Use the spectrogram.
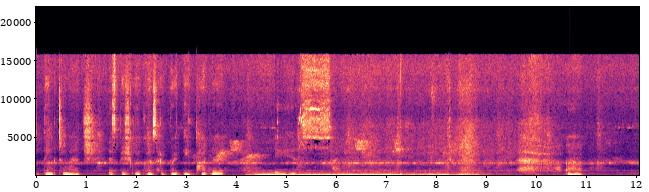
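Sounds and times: loud low hum: 0:04.1 - 0:09.2.

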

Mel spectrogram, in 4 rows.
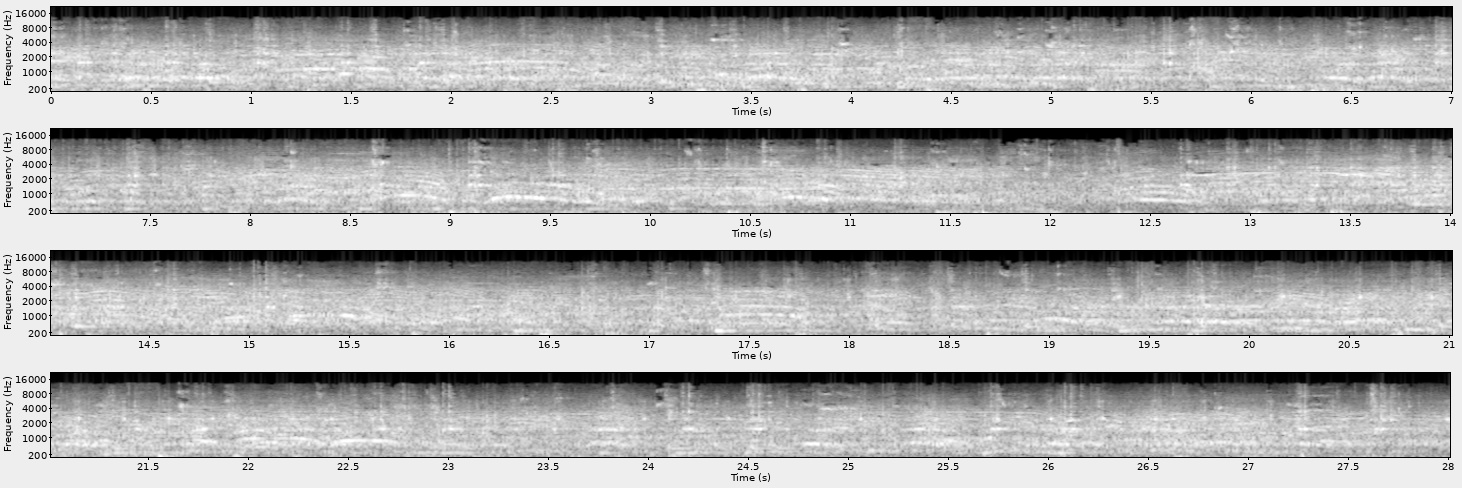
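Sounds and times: crowd voices buzzing: 0:00.0 - 0:28.0
sneaker squeaks: 0:00.2 - 0:20.8, 0:21.4 - 0:25.8.

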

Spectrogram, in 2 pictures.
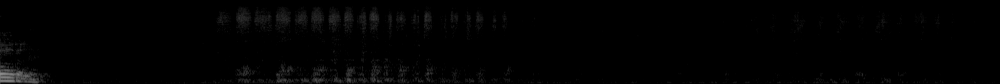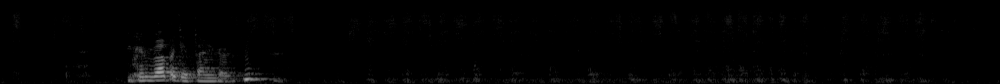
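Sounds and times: charcoal scratching on paper: 0:01.8 - 0:11.3, 0:12.2 - 0:20.0.

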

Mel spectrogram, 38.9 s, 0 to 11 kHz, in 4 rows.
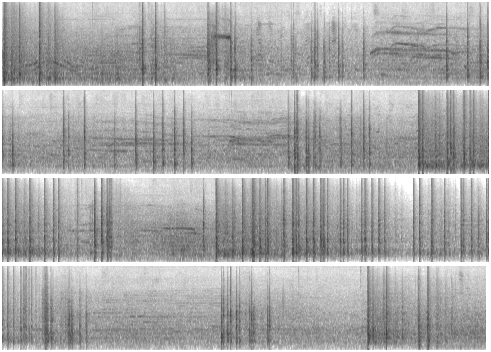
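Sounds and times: firework cracks: 0:00.0 - 0:07.4, 0:08.8 - 0:10.3, 0:10.9 - 0:13.8, 0:15.4 - 0:22.3, 0:23.4 - 0:31.3, 0:33.5 - 0:35.6, 0:36.2 - 0:38.9
shrill firework whistle: 0:03.5 - 0:04.8, 0:22.2 - 0:23.5.

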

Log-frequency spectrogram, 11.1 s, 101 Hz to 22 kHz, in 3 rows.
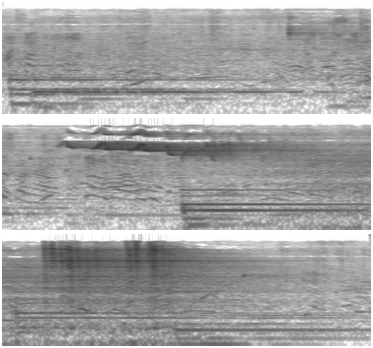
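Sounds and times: high chirping bird-like sounds: 0:04.2 - 0:06.6.

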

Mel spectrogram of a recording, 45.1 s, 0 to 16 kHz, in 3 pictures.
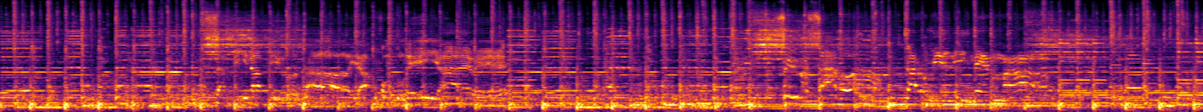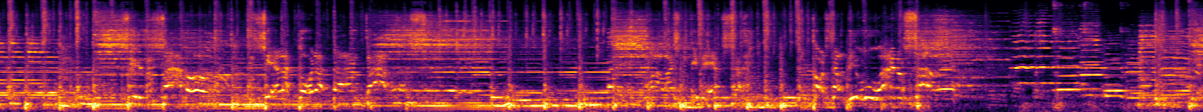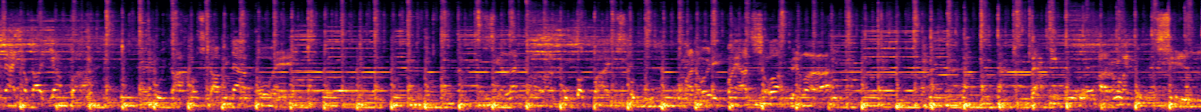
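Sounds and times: blues band playing: 0:00.0 - 0:45.0
electric guitar lead lines: 0:00.0 - 0:45.0
violin playing held notes: 0:26.6 - 0:30.2.

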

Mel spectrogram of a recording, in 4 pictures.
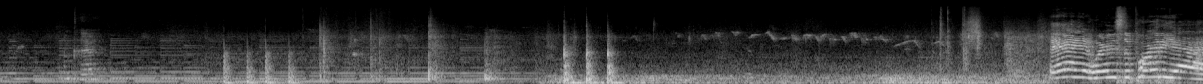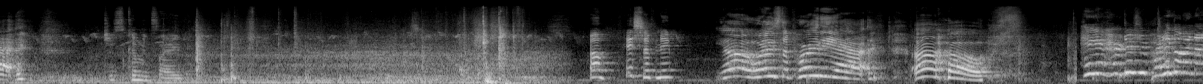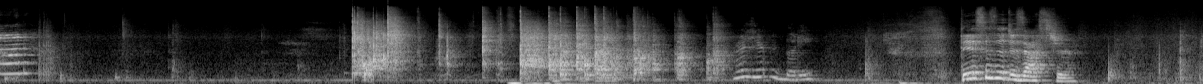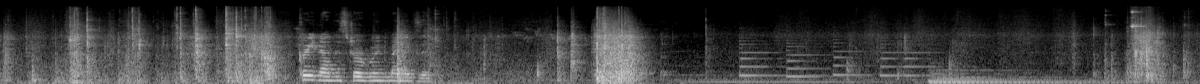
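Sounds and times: wooden door slamming shut: 0:02.0 - 0:03.2, 0:41.8 - 0:42.7
background rumble: 0:05.4 - 0:19.4.

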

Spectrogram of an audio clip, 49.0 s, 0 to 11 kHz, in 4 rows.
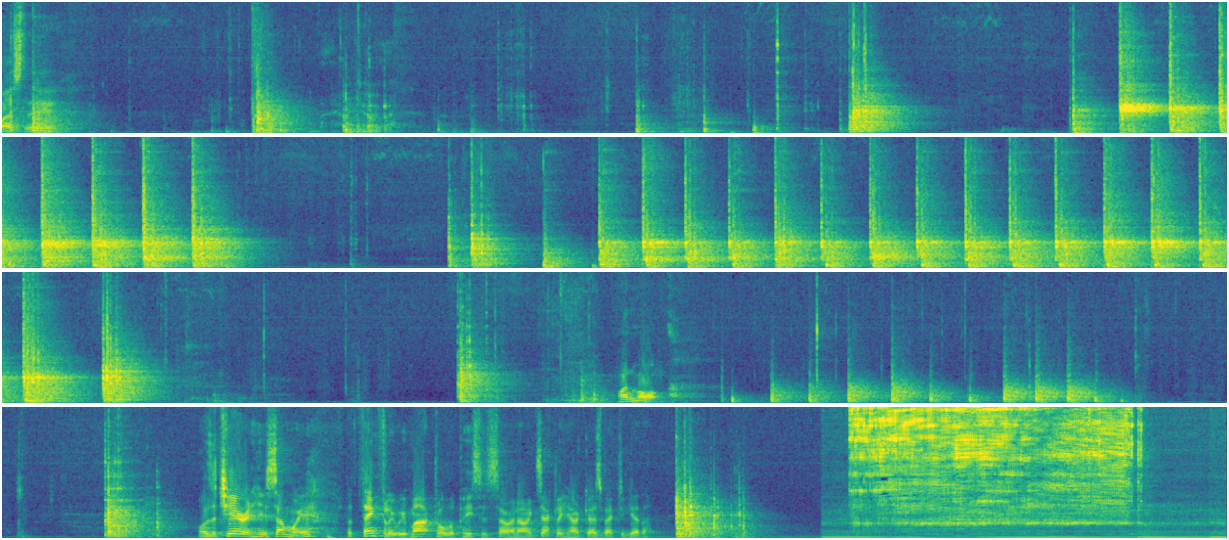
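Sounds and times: wooden mallet striking chair: 0:06.4 - 0:09.2, 0:16.7 - 0:26.1, 0:31.8 - 0:36.0, 0:37.8 - 0:38.5.

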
